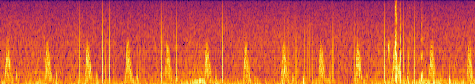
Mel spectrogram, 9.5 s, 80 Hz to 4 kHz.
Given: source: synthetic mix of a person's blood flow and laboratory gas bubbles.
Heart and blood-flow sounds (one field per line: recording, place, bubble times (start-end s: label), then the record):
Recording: Doppler ultrasound of blood flow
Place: subclavian vein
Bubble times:
7.75-7.80 s: bubbles
7.86-8.02 s: bubbles
8.12-8.20 s: bubbles
8.39-8.47 s: bubbles
From the record:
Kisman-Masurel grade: 213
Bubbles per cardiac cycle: several, 3 to 8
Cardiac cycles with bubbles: 1 to 10%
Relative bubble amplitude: loud (0.450 to 0.775)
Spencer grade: 1 (occasional bubble signal discernible with the cardiac motion signal, with majority of cardiac periods free of bubbles)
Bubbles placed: anywhere in the cardiac cycle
